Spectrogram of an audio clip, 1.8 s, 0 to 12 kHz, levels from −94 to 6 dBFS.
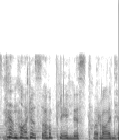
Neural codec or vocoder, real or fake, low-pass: none; real; 7.2 kHz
